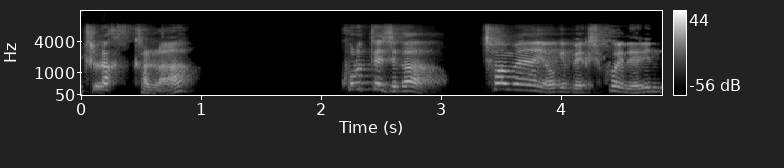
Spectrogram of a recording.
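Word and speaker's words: Tlaxcala: 예, 여기 라라고 돼 있는데 기역 받침이 들어가면 더 맞겠어요. 발음이 틀락스칼라.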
